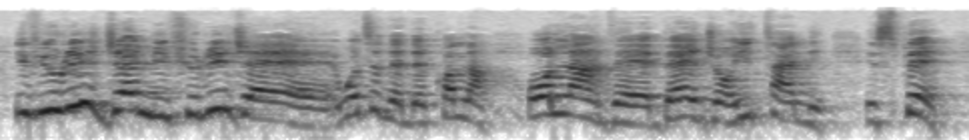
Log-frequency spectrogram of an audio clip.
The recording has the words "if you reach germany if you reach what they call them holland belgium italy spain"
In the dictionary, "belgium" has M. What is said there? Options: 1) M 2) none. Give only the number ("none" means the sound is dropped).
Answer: 2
